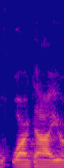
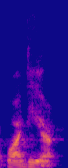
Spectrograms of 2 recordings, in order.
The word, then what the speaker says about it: voir dire: asks questions during the process that we call voir dire or voir dire, right? Depending on how you want to pronounce it, which is the questioning of prospective jurors, right?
